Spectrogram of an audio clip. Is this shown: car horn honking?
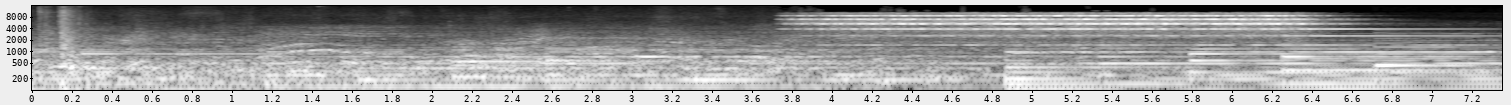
no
